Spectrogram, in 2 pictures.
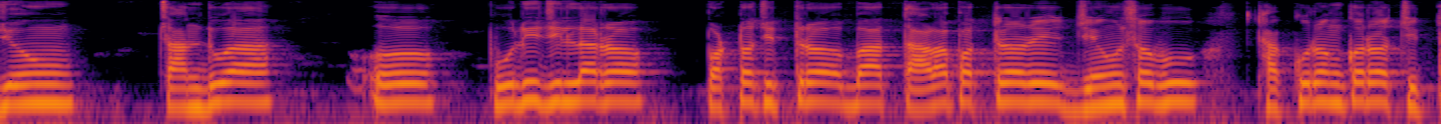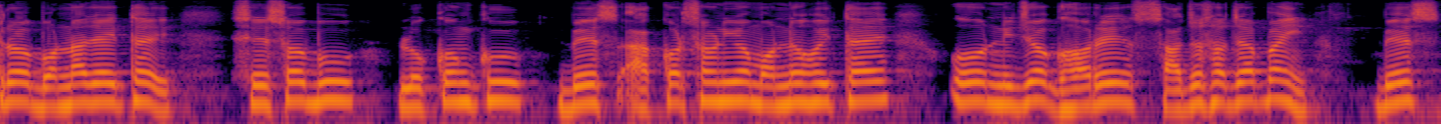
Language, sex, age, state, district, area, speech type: Odia, male, 18-30, Odisha, Bhadrak, rural, spontaneous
